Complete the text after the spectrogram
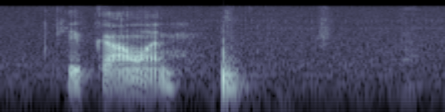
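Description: A wine glass is set down on a table with a soft knock.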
